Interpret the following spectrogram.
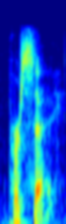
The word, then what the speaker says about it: per se: Even though it's spelled s e, you're going to pronounce it with that long a sound. Say, per se.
